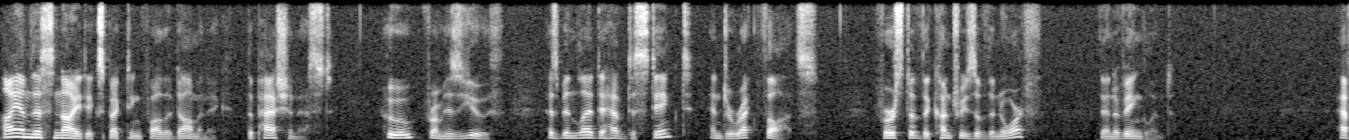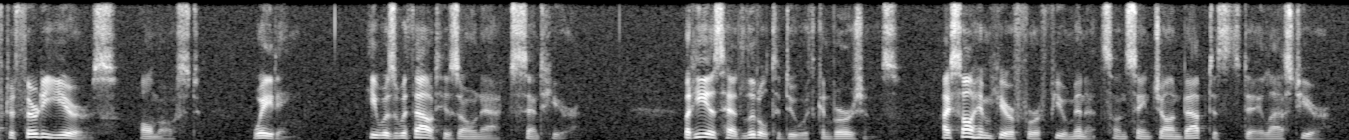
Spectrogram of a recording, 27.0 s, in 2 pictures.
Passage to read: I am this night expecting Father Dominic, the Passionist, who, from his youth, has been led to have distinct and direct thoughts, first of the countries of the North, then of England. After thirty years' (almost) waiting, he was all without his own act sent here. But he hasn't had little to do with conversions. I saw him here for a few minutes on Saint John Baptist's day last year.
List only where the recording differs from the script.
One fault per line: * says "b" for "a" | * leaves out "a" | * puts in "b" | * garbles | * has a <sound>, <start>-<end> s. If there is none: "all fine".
* leaves out "all"
* says "has" for "hasn't"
